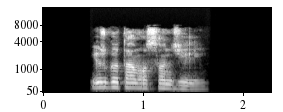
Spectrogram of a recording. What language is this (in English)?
Polish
